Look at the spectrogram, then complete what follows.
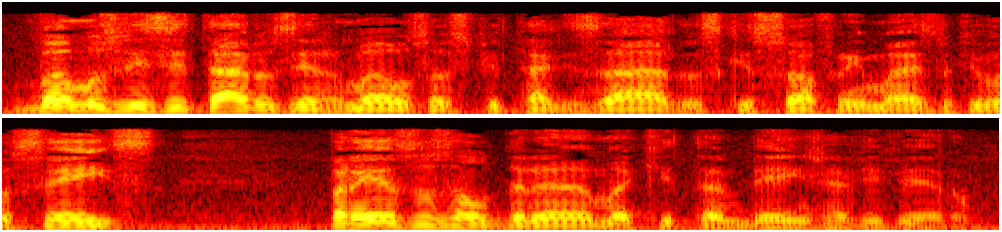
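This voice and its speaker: A man's voice: lowish voice, expressive, moderate pace, dark tone, slightly rough, dull audio. A man acting a wise, consoling spirit doctor in an audiobook drama, with a formal, moralising manner. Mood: calm counsel.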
